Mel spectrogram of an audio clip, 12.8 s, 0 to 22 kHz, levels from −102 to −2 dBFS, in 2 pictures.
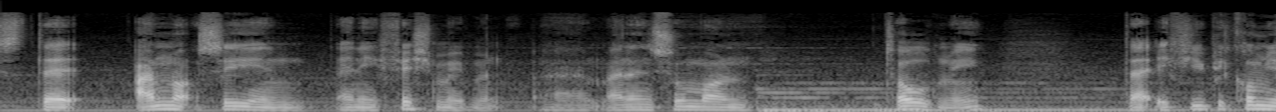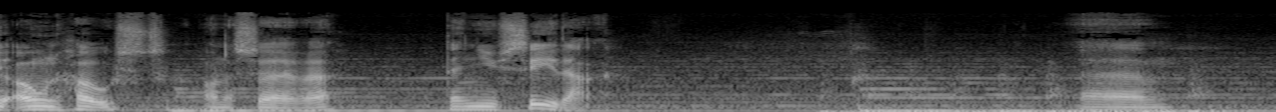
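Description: No faults are audible anywhere in the audio.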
